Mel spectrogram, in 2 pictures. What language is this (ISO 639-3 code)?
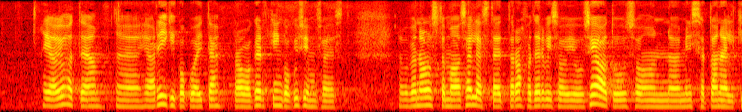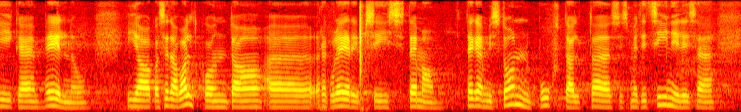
est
